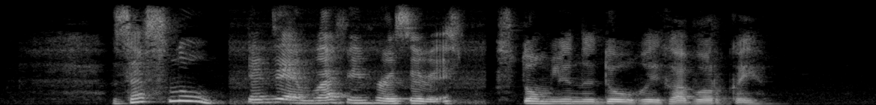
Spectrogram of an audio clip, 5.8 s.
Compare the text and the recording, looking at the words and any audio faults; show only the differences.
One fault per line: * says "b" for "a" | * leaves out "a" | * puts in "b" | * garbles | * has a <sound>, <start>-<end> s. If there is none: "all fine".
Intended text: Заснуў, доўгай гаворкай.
* has a laugh, 1.6-3.2 s
* puts in "стомлены"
